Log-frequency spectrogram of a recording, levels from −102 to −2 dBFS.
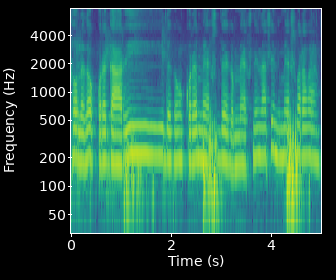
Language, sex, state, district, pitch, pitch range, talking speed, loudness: Chakma, female, Tripura, Dhalai, 195 Hz, 185-210 Hz, 165 wpm, -21 LUFS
